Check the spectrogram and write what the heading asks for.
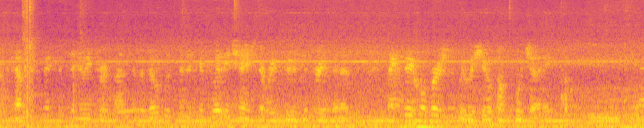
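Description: Indistinct talking in an airliner cabin over a steady low hum from the cabin air system, with the aircraft under pushback and its engines not yet started.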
